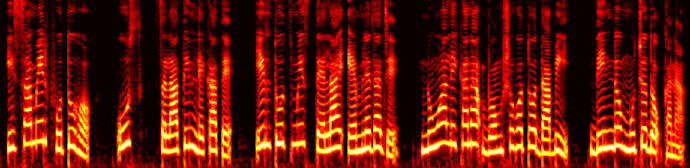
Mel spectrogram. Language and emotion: Santali, neutral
